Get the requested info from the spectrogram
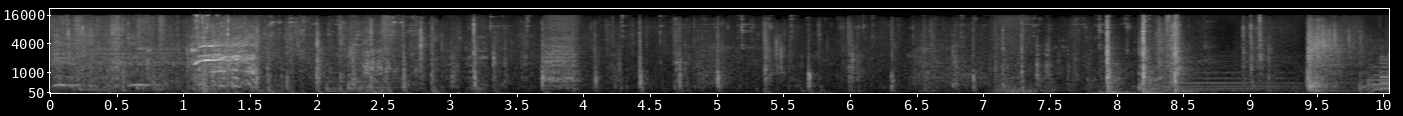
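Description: A horse whinnies once about a second in, and horses' hooves clop irregularly through the rest. Music comes in near the end.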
